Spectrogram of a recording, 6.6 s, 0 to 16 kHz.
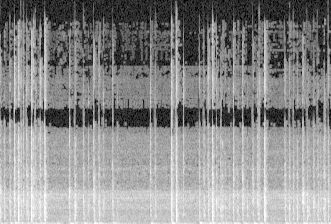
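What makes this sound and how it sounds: Rapid fingertip taps from both hands type on a gray SHIPADOO K600 full-size wired USB keyboard with a gray plastic case and cream, gray and orange plastic keycaps. The keys give bright, short plastic clicks in quick uneven bursts with brief pauses, over a faint steady low hum.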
